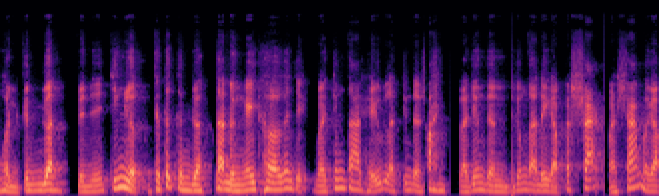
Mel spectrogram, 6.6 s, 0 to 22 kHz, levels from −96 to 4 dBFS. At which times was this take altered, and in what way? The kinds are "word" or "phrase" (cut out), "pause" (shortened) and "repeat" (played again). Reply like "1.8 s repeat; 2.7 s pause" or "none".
2.2 s word; 3.6 s word; 4.2 s word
